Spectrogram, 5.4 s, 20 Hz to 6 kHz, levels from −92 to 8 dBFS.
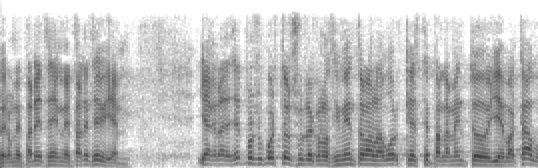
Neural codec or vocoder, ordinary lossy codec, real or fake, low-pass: codec, 16 kHz in and 24 kHz out, 2.2 kbps, FireRedTTS-2 codec; none; fake; 5.4 kHz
